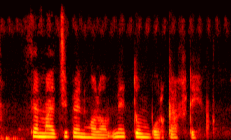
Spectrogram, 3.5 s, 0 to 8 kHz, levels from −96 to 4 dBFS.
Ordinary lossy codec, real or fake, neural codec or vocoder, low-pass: Opus, 32 kbps; real; none; 7.2 kHz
